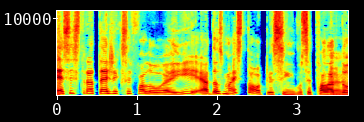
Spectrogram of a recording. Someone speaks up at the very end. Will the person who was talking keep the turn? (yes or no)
yes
